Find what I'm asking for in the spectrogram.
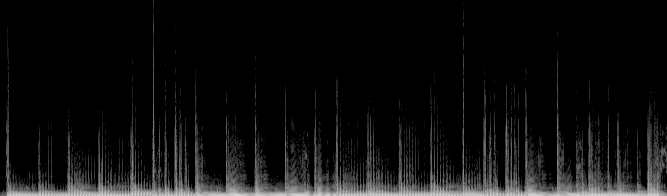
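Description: Heavy, distorted bass guitar plays a song's bridge, repeated plucked low notes in a steady rhythm with slides and chord shifts, loud and close with no talking.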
